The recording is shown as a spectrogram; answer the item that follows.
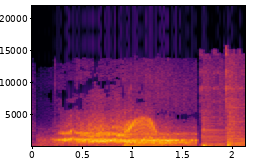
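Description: Loud tyre screech lasting about a second and a half, with a short whistle that rises and falls in its middle. Music comes back in near the end.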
